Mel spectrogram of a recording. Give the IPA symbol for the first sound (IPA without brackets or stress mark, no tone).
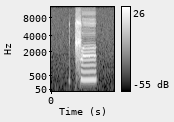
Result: ʈ͡ʂ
